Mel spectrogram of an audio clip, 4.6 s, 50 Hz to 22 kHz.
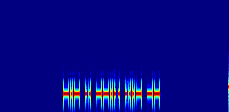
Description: Morse code, heard as a keyed tone, about 32 wpm, 700 Hz. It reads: KI7VM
